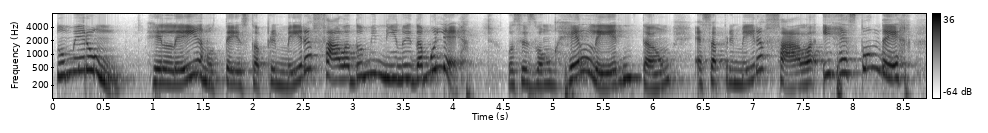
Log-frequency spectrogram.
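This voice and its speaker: A woman teacher, explaining textbook exercises to children in a slow, patient way, recorded on a phone. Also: high-pitched, very animated.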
